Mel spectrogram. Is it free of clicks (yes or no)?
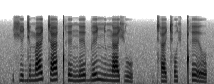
no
